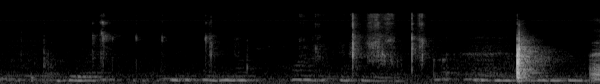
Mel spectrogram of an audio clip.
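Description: Light clicks and taps of an Opteka 0.3x fisheye lens being handled and fitted onto a small camera, with one sharp click about five seconds in.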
